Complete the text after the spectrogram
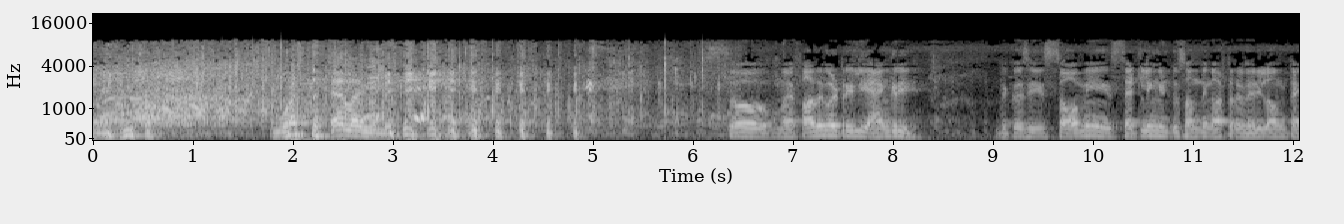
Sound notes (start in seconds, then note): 4.5 laughter/Applause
